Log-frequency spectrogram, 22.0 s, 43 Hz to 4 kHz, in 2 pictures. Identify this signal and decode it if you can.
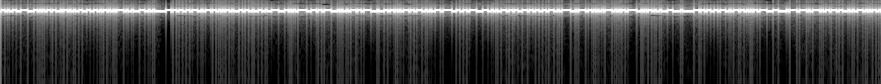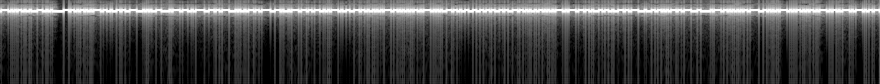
RTTY, about 45.45 baud. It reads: WORLDWIDE, IN SUPPORT OF OUR NATIONAL INTERESTS. IN SOME CASES, DEPLOYMENT OF THE NEW JERSEY WILL FREE UP OUR OVERSTRESSED
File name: fsk170 / USS-New-Jersey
